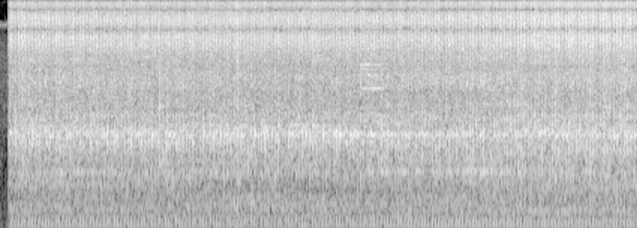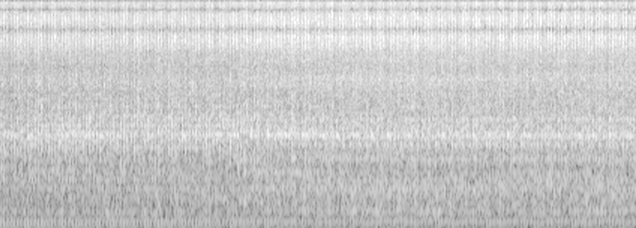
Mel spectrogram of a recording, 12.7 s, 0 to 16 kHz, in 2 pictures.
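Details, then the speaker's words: 1985 Mercedes 300D diesel at idle during lift pump test, fuel pressure 25–30 psi, normal and bouncing: clatter with a slightly uneven, lumpy beat; shaky idle persists, lift pump ruled out, cause not yet pinned down. "so as you can see we had you know it's bouncing around which is it does it's not supposed to be steady it does bounce like that that's normal and we had about 30 between like 25 and 30 pounds of fuel pressure and so to me that the that says the there's no issue with the lip pop so that is not our issue with rough idle"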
